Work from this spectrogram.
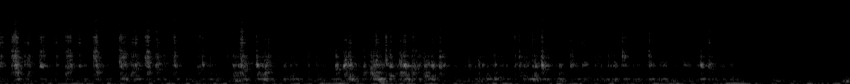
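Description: A wooden stylus tip scratches a flat, black wax-coated scratch-art card about A5 size, a solid thin card resting on a table. Quick, irregular rasping strokes follow one another closely, with a dry scraping texture and a faint tonal edge in the mids, growing quieter toward the end.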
